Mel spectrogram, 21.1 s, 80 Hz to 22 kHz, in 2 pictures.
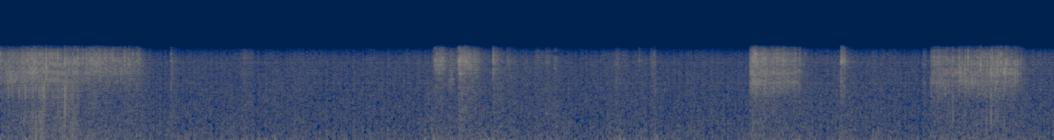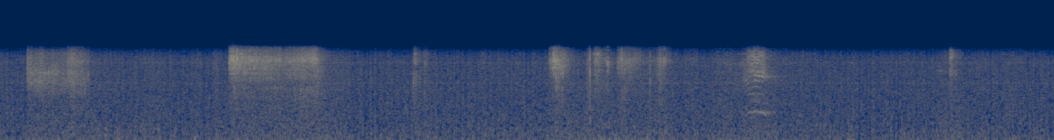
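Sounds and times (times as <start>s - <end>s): baby making mouth sounds: 17.9s - 18.4s.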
